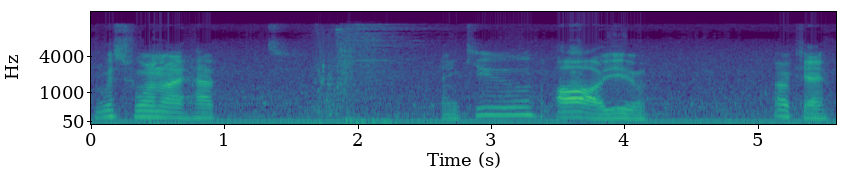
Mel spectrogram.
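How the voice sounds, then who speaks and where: A man's voice: on the high side, very animated, drawn-out words, background noise. A man giving casual live gameplay commentary, informally muttering to himself and swearing. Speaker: game streamer.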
